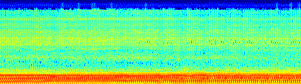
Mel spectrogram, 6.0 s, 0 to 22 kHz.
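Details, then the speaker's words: Troy-Bilt TB200 mower, 625EX 150cc Briggs & Stratton engine, long stored, running after carb bowl tapping and carburetor cleaner: steady but lumpy, uneven chug; rough running, old gas and stuck float suspected. "not running the best in the world let's keep adding a little persuasion to this"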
